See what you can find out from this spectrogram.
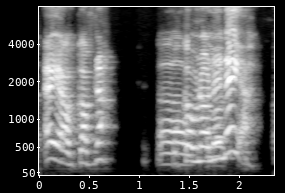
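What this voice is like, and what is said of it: Put-on Cockney police officer accent. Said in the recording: “It's the Cockney accent for me. It's the police officer. ... Oh, so many impressions.”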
